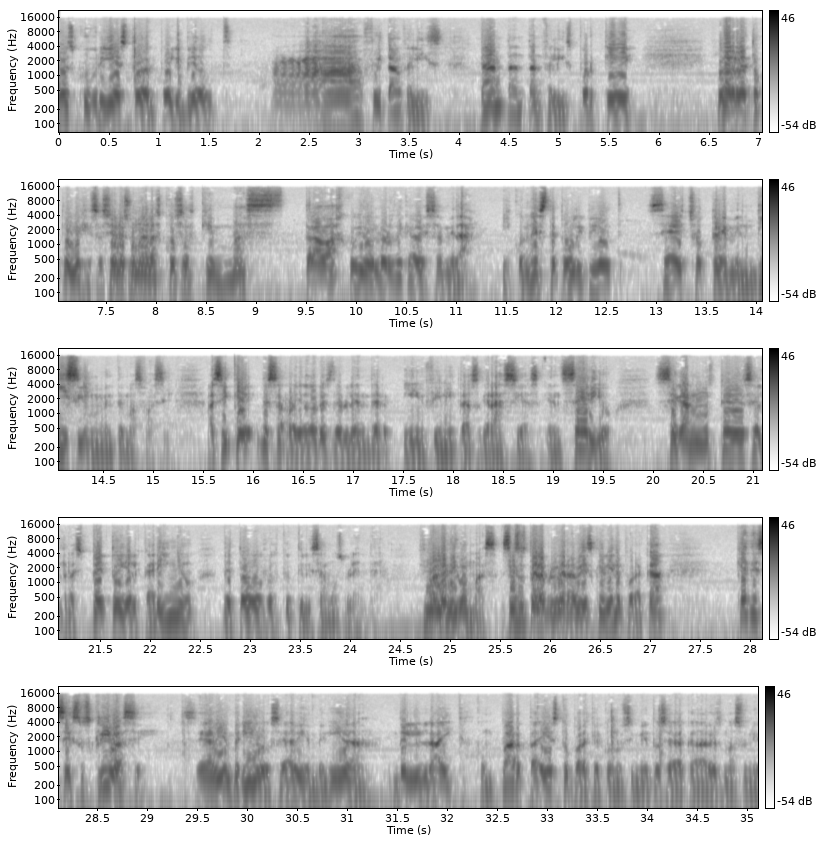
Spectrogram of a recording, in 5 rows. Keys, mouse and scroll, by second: 0.8-2.8 ctrl+drag, 28.7 shift+middle click, 30.6-33.2 drag, 33.8-35.1 ctrl+drag.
